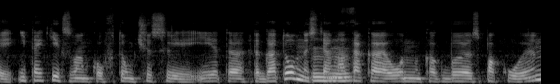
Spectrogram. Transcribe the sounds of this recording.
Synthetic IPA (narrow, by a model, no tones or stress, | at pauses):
ʔit̪ɐkʲiɣzvɐnko̞fːt̪o̞mt͡ɕɪslʲeḭɛt̪ət̪əɡɐt̪o̞vnəsʲtʲɐnat̪ɐkajəo̞nkaɡ̚bɨspɐko̞ɪn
